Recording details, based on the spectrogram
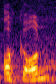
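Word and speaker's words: Ocon: räikkönen and a con and finally pronounced a con correctly it's just one of those things I never think about until people correct me on it so I'll try and say ah Khan from now on while we're at it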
